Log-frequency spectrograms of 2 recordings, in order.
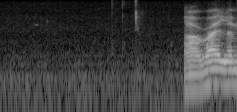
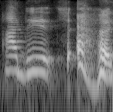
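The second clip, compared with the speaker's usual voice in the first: mock excuse; 4 semitones higher than usual. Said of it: "so she could go over there and say".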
